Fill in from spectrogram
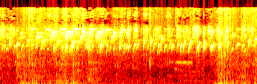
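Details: European goldfinch and a hybrid singing to stimulate other birds: steady rows of short, high, tinkling notes in quick succession, with low background rumble throughout.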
